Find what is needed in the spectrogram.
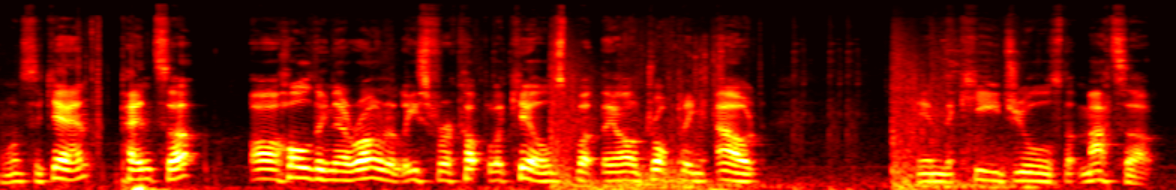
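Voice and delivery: energetic esports caster calling the action; live play-by-play. Acted. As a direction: call every duel as it happens.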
